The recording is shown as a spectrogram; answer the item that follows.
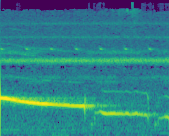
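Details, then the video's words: Common Potoo song: a loud, mournful, sobbing whistle sliding slowly downward, then a second, lower falling note, over a faint steady high hum; known as the poor-me-one in parts of South America. "In parts of South America, it's simply called the poor-me-one because that's exactly what its call sounds like it's saying."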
